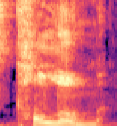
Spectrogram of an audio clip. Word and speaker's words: Colin: But Colin Murphy, yet again. And by the way, I've seen some people asking me if it's pronounced Colin. Column. No, people keep... I'm not saying Colin, it's Column.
